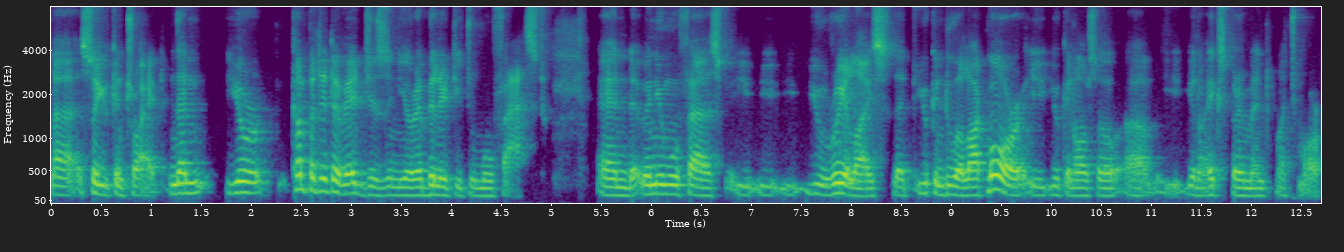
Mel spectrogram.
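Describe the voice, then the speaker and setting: With an Indian accent, a man speaks at a medium pitch and with lively intonation. His tone is dark and mellow. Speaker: entrepreneur and marketing executive. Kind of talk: club talk. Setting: club meeting, in person and video call. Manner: fast; halting.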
